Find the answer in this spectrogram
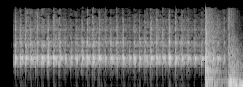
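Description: A high, bell-like tone trilling rapidly at about a dozen pulses a second on one steady pitch. It starts a moment in, as the opening sound of the film's title sequence.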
